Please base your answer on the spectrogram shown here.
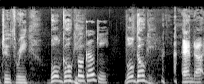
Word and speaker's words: bulgogi: looked it up and you know the official pronunciation is bulgogi Bill Gogi there you go well you know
